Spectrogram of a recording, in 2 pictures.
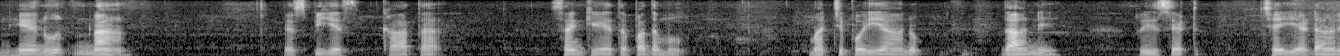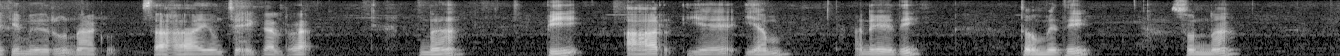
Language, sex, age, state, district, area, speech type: Telugu, male, 60+, Andhra Pradesh, N T Rama Rao, urban, read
